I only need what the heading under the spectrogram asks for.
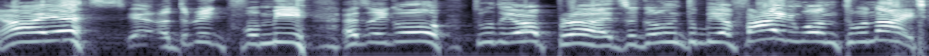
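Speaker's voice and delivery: very high, loud, hearty, laughing, boisterous voice. Voicing a bearded gentleman ordering a drink from the barkeep: loud, laughing bearded gentleman. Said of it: "they say to the barkeep near you quite loudly".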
